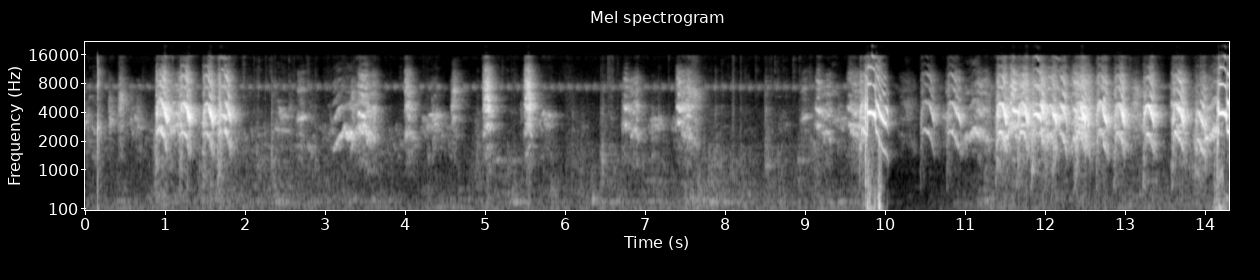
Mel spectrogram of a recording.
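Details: Many captive Rose-ringed parakeets at a 400-pair breeding farm give harsh, screeching squawks in quick overlapping bursts that swell into a dense chorus, with a faint steady high whine underneath.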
